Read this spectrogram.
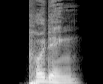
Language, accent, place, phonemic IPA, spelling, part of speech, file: German, Germany, Berlin, /pʊdɪŋ/, Pudding, noun, De-Pudding.ogg
- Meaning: 1. thick custard; milk pudding, crème or mousse 2. cake with meat or fish laid into it, pide 3. cake-dessert laid with fruits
